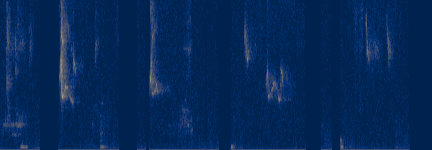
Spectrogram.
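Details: American Tree Sparrow in Iowa, a winter visitor usually found in flocks of its own kind, giving soft, high, tinkling chirps in short clusters about every second, with faint low murmurs beneath.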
